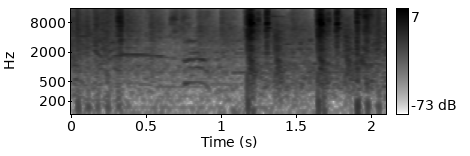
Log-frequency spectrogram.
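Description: Weapon fire in the video game Far Cry 5, a few sharp gunshot cracks spaced irregularly with a heavier final report, set against faint game ambience and bird calls.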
